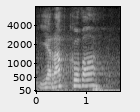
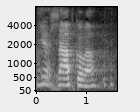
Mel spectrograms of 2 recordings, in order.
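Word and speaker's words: Jeřábková: Weil ich eben etwas gestammelt habe, die einen sagen Jerabkova, die anderen sagen Jerzabkova. It's correctly? Jerzabkova? Yeah, it's okay. Oh, it's correct. Jerzabkova. Jerzabkova. Jerzabkova. Also mit etwas mehr Elan und mit der richtigen Betonung.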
